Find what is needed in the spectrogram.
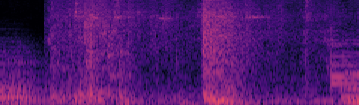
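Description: Two rushing noise swells, the second starting suddenly and louder, then fading: a sound effect for a ghost-sucking vacuum pulling a ghost in.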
